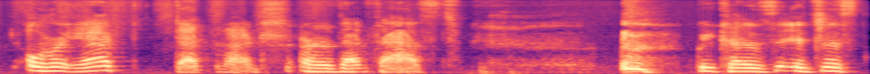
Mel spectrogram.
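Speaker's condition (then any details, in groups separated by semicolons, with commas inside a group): Mobius syndrome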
